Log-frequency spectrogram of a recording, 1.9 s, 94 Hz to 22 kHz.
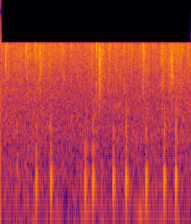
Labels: {"label": "biophony, pulse", "recorder": "SoundTrap 500"}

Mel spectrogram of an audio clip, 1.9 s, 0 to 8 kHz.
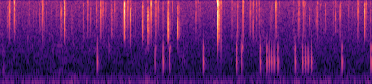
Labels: {"label": "biophony, knock croak", "recorder": "SoundTrap 300"}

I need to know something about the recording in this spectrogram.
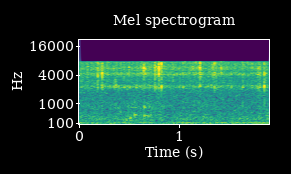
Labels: {"label": "ambient", "recorder": "HydroMoth"}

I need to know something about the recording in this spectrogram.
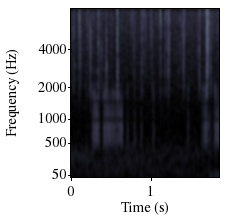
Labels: {"label": "biophony, knock croak", "recorder": "SoundTrap 300"}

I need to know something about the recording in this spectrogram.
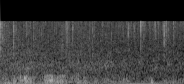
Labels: {"label": "biophony, growl", "recorder": "SoundTrap 500"}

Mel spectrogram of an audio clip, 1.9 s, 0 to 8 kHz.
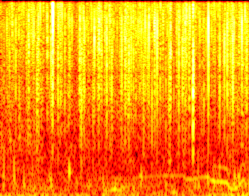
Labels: {"label": "biophony, cascading saw", "recorder": "SoundTrap 600 or HydroMoth"}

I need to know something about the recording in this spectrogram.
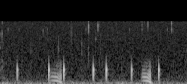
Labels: {"label": "biophony, knock croak", "recorder": "SoundTrap 300"}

